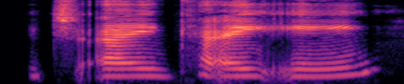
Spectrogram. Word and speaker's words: Haight: Hake. Is that how you would say it? Yeah, like rake. Cake? Yeah, that's how I say. Cake? If you're gonna rhyme with something, you might as well rhyme with cake.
